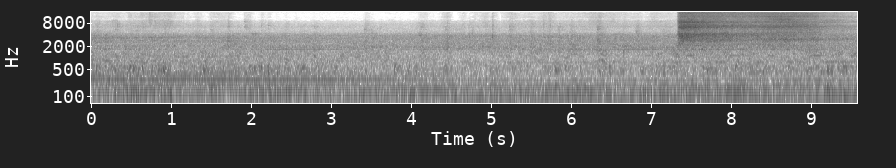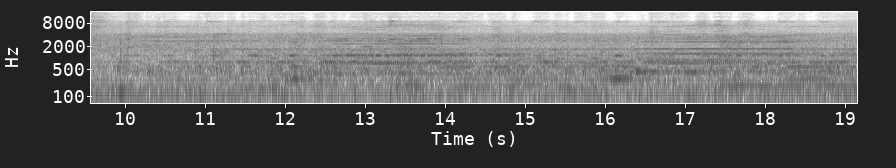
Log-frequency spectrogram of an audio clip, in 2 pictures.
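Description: Monorail car running with a steady low rumble heard from inside the cabin. A burst of hiss comes about seven seconds in and lasts a couple of seconds. From about twelve seconds, held musical tones sound over the running noise.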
